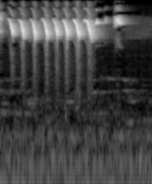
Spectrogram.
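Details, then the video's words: Single Bananaquit phrase: quick, evenly paced high buzzy notes, about eight, trailing into a faint higher note. "Cambacica| Sibite|tietê|mariquita|chupa-mel|til |sebinho |caga-sebo|chupa-caju| guriatã canto"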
